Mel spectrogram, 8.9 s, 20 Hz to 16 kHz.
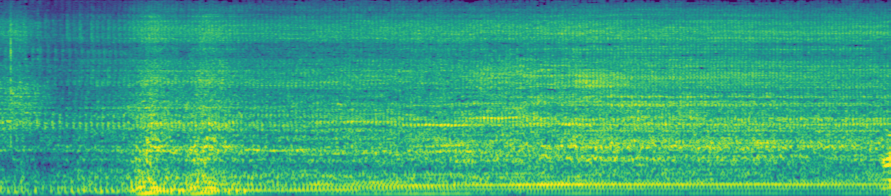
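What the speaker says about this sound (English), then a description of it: "Well, that idle seems a little bit high to me, but I might just let see if it's the auto choke." A Znen 125 motorbike engine idles steadily and close, a continuous mid-pitched rumble with a slight rise in revs early on before settling into an even, somewhat high idle.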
